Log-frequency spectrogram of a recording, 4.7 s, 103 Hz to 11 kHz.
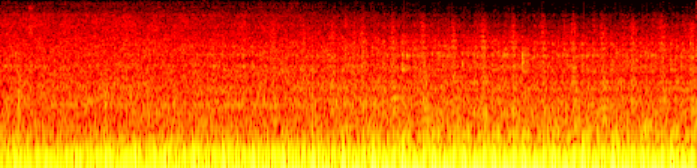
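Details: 2007 Jeep Grand Cherokee 3.7L V6 idling with code P0202: deep uneven lope, stumble about twice a second, cylinder 2 misfire from an open circuit in the injector circuit.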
